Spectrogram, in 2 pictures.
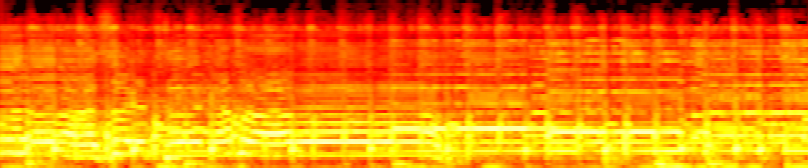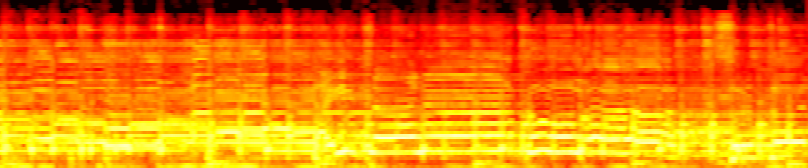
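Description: Live Balochi folk music: harmonium with a hand-drum beat under a gliding melody line.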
